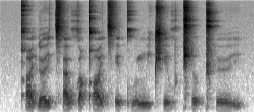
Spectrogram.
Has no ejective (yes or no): no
